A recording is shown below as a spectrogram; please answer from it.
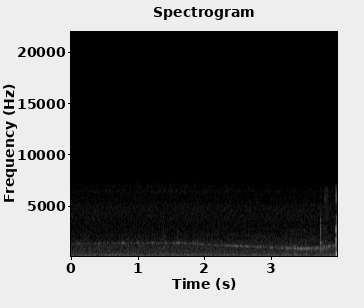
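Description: Near silence: faint room tone with a low hum, and a faint thin tone that slowly rises and then falls in pitch.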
